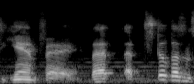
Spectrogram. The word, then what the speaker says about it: Yanfei: Okay, so from her spelling, I would have thought it's pronounced Yanfei, but apparently it's Yanfei.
